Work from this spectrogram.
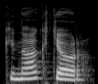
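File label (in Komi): "киноактёр", Komi, female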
